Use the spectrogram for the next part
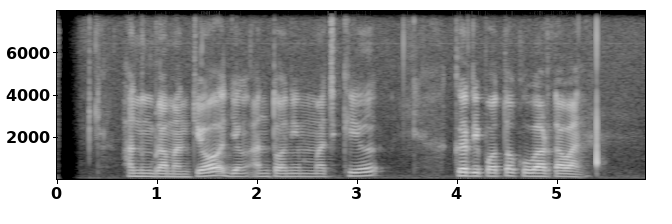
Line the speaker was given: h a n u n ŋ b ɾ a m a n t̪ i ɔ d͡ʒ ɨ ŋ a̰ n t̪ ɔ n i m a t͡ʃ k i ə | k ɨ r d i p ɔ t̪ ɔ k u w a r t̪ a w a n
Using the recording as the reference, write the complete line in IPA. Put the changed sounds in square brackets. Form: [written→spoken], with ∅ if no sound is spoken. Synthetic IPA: h a n u [n→∅] ŋ b ɾ a m a n t̪ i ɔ d͡ʒ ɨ ŋ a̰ n t̪ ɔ n i m a t͡ʃ k i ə | k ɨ r d i p ɔ t̪ ɔ k u w a r t̪ a w a n

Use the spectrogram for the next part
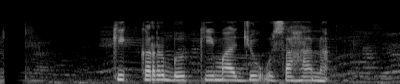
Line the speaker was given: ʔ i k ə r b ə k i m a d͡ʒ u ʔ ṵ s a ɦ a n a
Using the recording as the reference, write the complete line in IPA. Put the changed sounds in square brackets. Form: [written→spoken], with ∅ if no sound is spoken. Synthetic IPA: [ʔ→k] i k ə r b ə k i m a d͡ʒ u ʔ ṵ s a ɦ a n a

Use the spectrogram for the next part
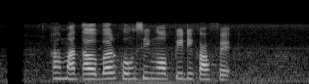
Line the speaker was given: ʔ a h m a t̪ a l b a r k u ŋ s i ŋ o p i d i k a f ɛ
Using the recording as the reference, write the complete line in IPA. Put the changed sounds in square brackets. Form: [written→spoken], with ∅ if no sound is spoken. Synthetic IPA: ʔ a h m a t̪ a l b a r k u ŋ s i ŋ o p i d i k a f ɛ

